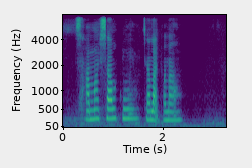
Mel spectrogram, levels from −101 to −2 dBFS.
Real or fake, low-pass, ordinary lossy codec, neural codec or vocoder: fake; 7.2 kHz; none; codec, 16 kHz, 1 kbps, FunCodec, trained on Chinese and English, 50 frames a second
